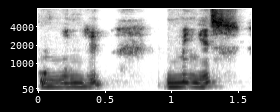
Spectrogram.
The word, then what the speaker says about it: Menzies: That's how you spell his name, but it's pronounced Mingus.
